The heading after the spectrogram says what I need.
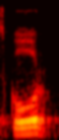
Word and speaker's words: SCOR: SCOR pronounced as score, President Dr.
